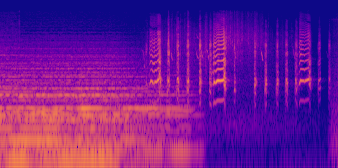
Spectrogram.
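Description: Chickens clucking at morning feeding time, with a steady low hum for the first few seconds, then a rooster's crow and a run of sharp, close clucks and squawks.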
